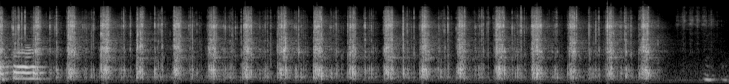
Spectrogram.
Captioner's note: pepper mill grinds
